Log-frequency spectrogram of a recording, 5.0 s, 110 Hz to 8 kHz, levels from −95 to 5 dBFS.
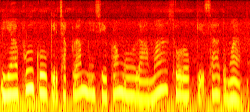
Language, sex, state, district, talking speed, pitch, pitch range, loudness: Garo, female, Meghalaya, North Garo Hills, 95 wpm, 215 Hz, 200-230 Hz, -16 LUFS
